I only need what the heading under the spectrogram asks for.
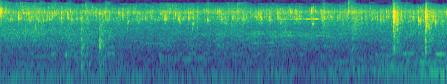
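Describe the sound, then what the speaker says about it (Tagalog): Shrimp paste (alamang) frying in a pan with chili, garlic and onion, a steady close sizzle running throughout with occasional stirring clatter and faint water sounds. "Yan ang pagluluto ng alamang ni Tenten"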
